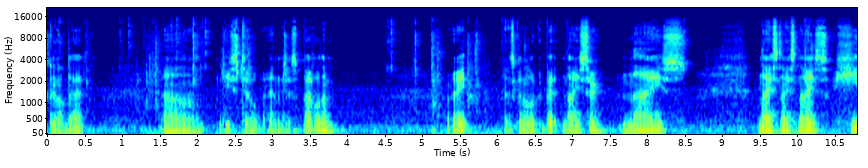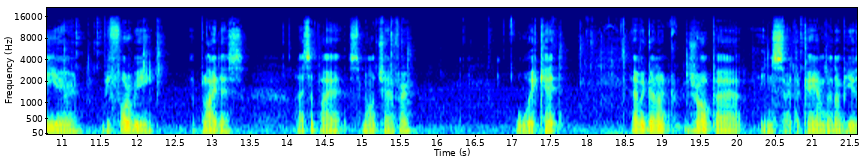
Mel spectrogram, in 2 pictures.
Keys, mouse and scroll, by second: 0.6 shift+middle click, 1.1 ctrl+z, 1.4 click, 1.7 shift+click, 2.1 ctrl+b, 2.7 ctrl+shift+b, 4.3 shift+click, 4.8 Tab, 5.5-8.2 shift+middle drag, 7.8 shift+2, 8.4-9.0 middle drag, 9.4 click, 9.9 Tab, 10.1 middle click, 10.7 alt+click, 11.1 alt+click, 11.6 ctrl+b, 12.2 ctrl+shift+b, 13.3 middle click, 14.9 shift+click, 15.1 Tab, 15.5 middle click, 16.0 middle click, 16.2-17.2 middle drag, 17.7 shift+middle click, 18.0 scroll down 2, 18.3 shift+middle click, 18.9 q, 20.5 alt+click, 21.4 alt+click.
